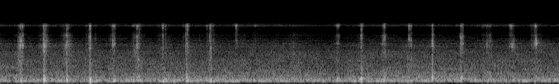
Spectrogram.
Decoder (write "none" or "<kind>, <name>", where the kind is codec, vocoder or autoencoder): codec, SNAC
